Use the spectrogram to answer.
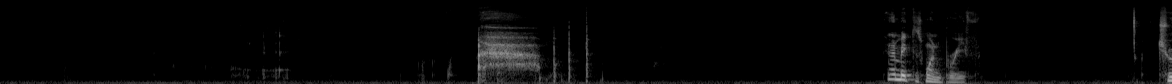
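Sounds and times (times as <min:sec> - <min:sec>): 
low hum: 0:00.0 - 0:11.7
person sipping water: 0:01.5 - 0:03.2, 0:04.0 - 0:05.8
person gulping and swallowing water: 0:01.6 - 0:03.1, 0:04.0 - 0:06.1
speech: 0:08.9 - 0:09.9.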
